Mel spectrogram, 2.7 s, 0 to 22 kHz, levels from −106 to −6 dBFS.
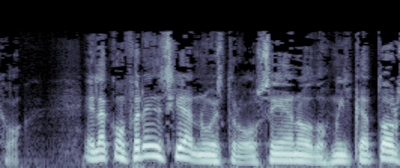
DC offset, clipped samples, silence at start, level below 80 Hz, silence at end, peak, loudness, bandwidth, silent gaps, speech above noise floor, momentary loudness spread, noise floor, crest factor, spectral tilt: under 0.1%; under 0.1%; 0.05 s; -50 dBFS; 0 s; -6 dBFS; -23 LUFS; 11.5 kHz; none; 24 dB; 5 LU; -45 dBFS; 16 dB; -6 dB/octave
